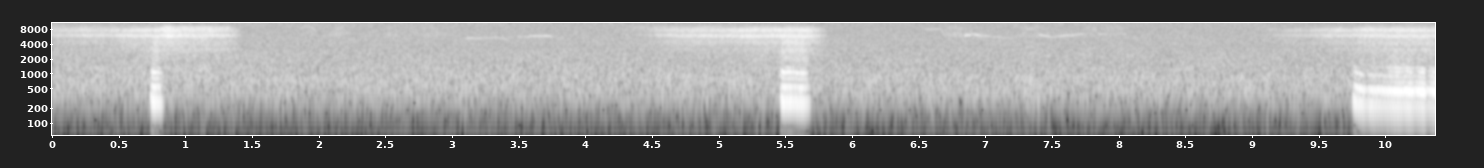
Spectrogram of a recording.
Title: 4 minutes of my cat Cersei snoring/sleeping cutely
